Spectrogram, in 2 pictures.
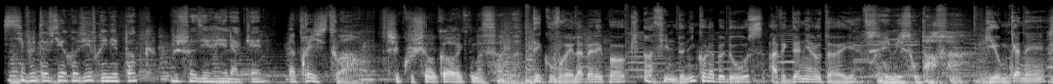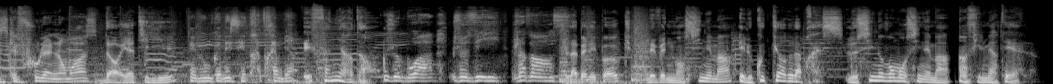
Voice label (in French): Bande annonce film; La belle époque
